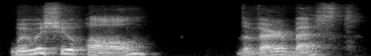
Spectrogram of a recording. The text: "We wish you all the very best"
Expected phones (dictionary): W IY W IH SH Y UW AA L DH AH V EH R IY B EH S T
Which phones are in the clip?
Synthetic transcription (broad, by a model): W IY W IH SH Y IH AA L DH AH V EH R IY B EH S T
